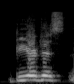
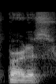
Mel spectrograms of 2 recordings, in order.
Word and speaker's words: Burtis: And again, Beartis, am I saying it right? It's Burtis, rhymes with Burtis.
